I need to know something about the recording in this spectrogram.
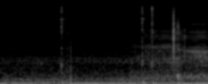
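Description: A few faint clicks of a computer mouse over near-silent room tone, as the on-screen document is moved on to the next page.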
